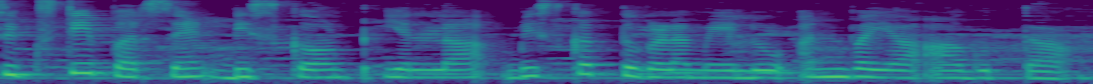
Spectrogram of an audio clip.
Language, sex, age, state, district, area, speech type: Kannada, female, 45-60, Karnataka, Chikkaballapur, rural, read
